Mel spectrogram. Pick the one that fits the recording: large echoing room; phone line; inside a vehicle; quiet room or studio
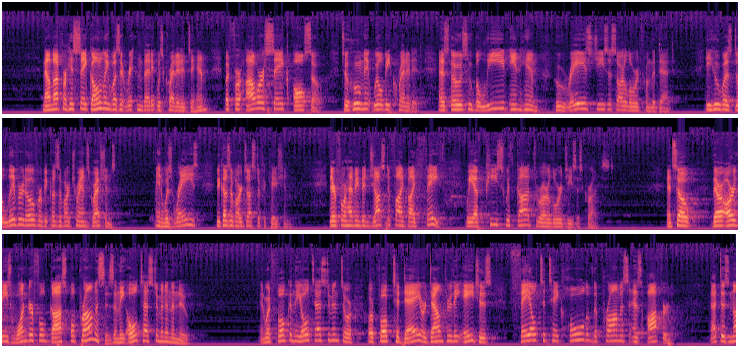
large echoing room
